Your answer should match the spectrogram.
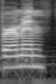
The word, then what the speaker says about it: Bremen: And it's pronounced Bremen, just to let you know.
